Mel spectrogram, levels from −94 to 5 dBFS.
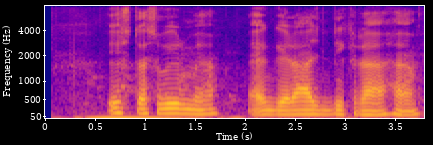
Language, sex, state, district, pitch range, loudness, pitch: Hindi, male, Bihar, Patna, 110-130 Hz, -14 LUFS, 115 Hz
